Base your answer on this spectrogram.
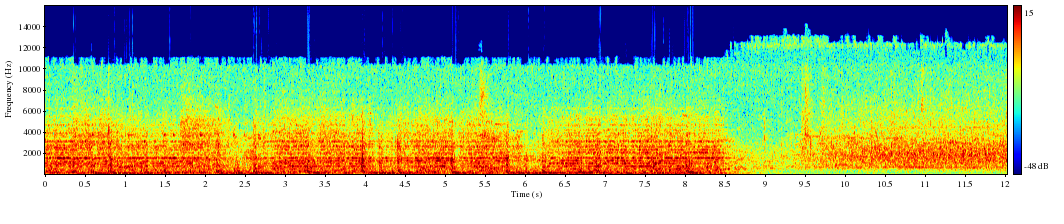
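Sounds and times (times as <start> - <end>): marching band playing: 0.0 - 8.9
stadium crowd applauding: 9.0 - 12.0.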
